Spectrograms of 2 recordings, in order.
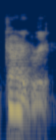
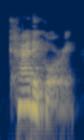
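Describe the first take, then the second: First: The word is said fast, with syllables reduced. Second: The word is said carefully, every syllable full.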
